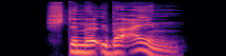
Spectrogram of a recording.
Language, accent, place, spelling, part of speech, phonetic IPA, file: German, Germany, Berlin, stimme überein, verb, [ˌʃtɪmə yːbɐˈʔaɪ̯n], De-stimme überein.ogg
- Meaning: inflection of übereinstimmen: 1. first-person singular present 2. first/third-person singular subjunctive I 3. singular imperative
